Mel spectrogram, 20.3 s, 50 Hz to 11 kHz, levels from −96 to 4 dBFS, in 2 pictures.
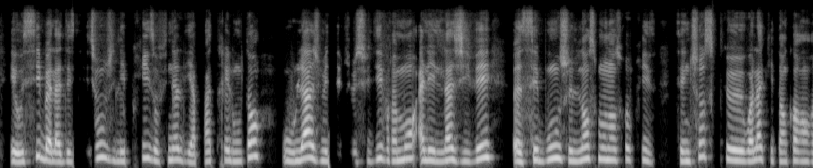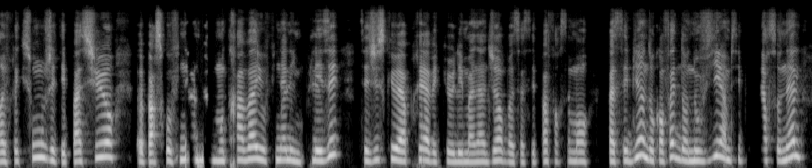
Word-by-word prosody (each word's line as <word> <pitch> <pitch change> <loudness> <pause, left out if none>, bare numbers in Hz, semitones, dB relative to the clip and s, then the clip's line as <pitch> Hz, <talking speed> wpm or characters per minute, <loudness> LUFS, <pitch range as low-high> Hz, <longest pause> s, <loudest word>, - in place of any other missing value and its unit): et - - +6
aussi 180 +10 +2
bah 215 -5 +6
la 180 -1 +3
décision 255 - -3
je 215 -5 -6
l'ai 190 0 -2
prise 250 +5 -4
au - - +2
final 215 +3 -2
il 185 - -13
y - - +1
a 165 - -2
pas 185 +4 -5
très 205 +1 -5
longtemps 210 +10 +2 0.2
où 195 -1 -1
là 245 +4 +7
je 200 -3 -4
m'étais 190 - -5
je - - -28
me - - -11
suis 185 +2 -9
dit 235 +6 0
vraiment: 215 +3 +1
«Allez 205 -1 +3
là 200 +4 +3
j'y 190 -3 -1
vais, 250 +7 +3 0.3
heu, 185 - +5
c'est 205 +4 +1
bon 225 +6 +3
je 220 -4 0
lance 230 +5 +1
mon 225 -1 +2
entreprise». 215 -3 -3 0.3
C'est 195 - -1
une 190 - +1
chose 270 +5 -3
que, 210 -3 +3
voilà, 195 +4 +3
qui 225 -2 -12
était 190 - -4
encore 190 +2 -1
en 190 0 -2
réflexion, 190 +8 0
j'étais 195 -6 -2
pas 185 +3 0
sûre, 265 +8 +2 0.3
heu, - - +2
parce 180 0 +2
qu'au 205 - +1
final, 215 +4 -1
même 205 - +2
mon 200 0 0
travail 220 +3 +1
au - - 0
final, 215 +1 -1
il 195 - +1
me 175 - -4
plaisait. 215 +11 +1 0.2
C'est 200 - -1
juste 215 +3 -2
qu'après 215 -1 +2
avec 185 -4 0
les 180 -1 0
managers, 180 +3 -1
bah, 175 -3 -5
ça 170 0 -10
s'est 180 +2 -11
pas 190 +3 -4
forcément 185 -1 -6 0.2
passé 190 +1 0
bien 285 +10 +2
donc 200 -5 0
en 190 - +2
fait 270 +4 +1
dans 205 -3 0
nos 195 0 +2
vies 235 +10 -1
un 245 - +1
petit 215 0 -8
peu 195 - -26 0.2
personnelles, 210 +7 0
200 Hz, 250 wpm, -23 LUFS, 185-225 Hz, 0.3 s, là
